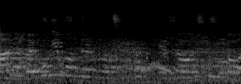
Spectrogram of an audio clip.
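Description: Speech: women talking into headset microphones over the stage sound system.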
